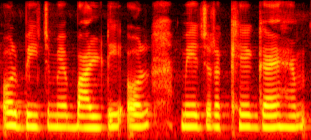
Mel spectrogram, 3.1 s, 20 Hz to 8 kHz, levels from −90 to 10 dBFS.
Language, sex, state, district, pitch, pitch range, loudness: Hindi, female, Uttar Pradesh, Shamli, 220 Hz, 210-220 Hz, -17 LUFS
